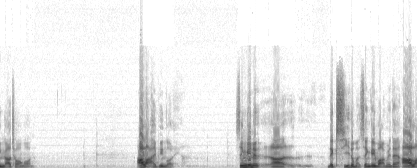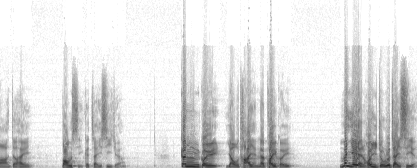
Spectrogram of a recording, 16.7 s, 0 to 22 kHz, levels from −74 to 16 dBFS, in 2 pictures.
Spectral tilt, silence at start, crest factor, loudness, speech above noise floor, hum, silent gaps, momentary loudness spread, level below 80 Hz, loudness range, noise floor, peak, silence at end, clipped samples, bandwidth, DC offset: -4 dB/octave; 0 s; 12 dB; -9 LUFS; 42 dB; none; none; 16 LU; -46 dBFS; 7 LU; -51 dBFS; 0 dBFS; 0 s; 1%; 17 kHz; under 0.1%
